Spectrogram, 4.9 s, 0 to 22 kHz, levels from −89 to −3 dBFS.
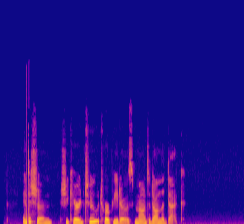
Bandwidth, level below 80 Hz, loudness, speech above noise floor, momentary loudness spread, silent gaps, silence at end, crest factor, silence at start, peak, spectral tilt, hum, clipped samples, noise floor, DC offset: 11.5 kHz; -60 dBFS; -23 LUFS; 42 dB; 11 LU; none; 1.4 s; 16 dB; 0.45 s; -6 dBFS; -5.5 dB/octave; none; under 0.1%; -64 dBFS; under 0.1%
